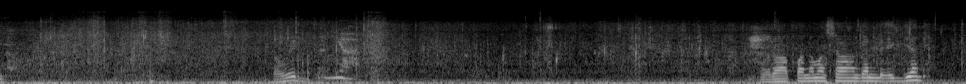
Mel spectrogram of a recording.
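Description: Leaves rustle.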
